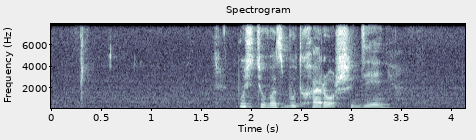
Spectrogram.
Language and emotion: Russian, positive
